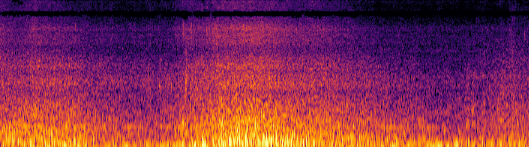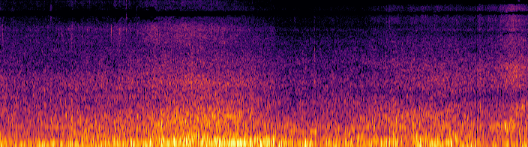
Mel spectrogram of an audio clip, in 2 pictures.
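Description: Sea waves washing in, with wind on the microphone. The wash swells about three seconds in and again around ten seconds.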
